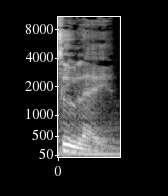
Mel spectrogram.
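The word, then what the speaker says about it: Thule: Germany called the th Society sometimes alternatively pronounced tulle that had subactions within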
